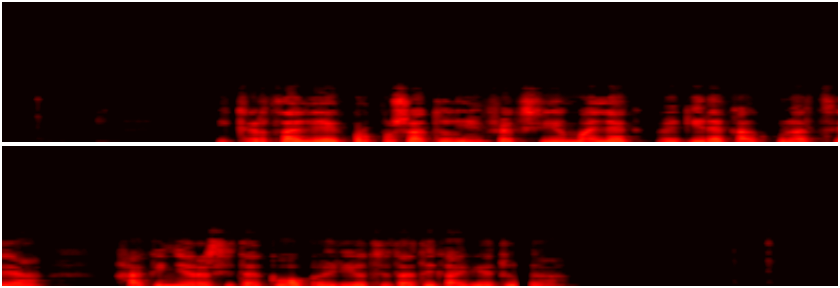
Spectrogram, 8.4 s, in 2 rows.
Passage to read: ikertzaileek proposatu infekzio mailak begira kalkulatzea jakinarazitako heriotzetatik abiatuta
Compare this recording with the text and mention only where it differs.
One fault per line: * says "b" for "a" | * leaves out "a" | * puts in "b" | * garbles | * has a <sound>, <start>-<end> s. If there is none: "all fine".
* has a dropout, 6.7-6.8 s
